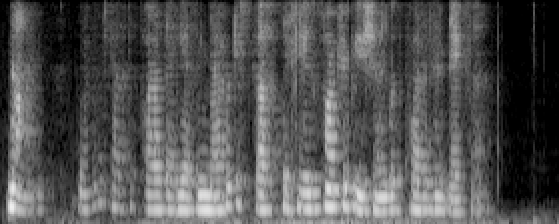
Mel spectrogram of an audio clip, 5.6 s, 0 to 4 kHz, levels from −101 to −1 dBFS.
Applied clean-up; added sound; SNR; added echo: neural mask model DeepFilterNet 3.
